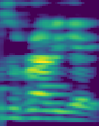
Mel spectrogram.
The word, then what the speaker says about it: réveillés: So nous nous sommes réveillés. And remember, these e's and s's do not affect the pronunciation.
